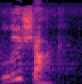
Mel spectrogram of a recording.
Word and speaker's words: Luidaeg: It rhymes with Love Shack? – Yep, Lushak. It rhymes. – Lushak. Okay. That is not how it is spelled, people. L-U-I-D-A-E-G.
